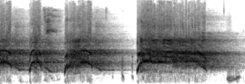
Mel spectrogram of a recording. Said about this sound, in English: Now, we've got the classic, the Michael Wong scream. So here's that one.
